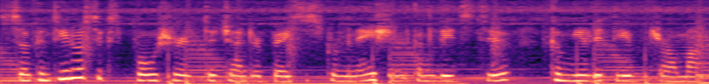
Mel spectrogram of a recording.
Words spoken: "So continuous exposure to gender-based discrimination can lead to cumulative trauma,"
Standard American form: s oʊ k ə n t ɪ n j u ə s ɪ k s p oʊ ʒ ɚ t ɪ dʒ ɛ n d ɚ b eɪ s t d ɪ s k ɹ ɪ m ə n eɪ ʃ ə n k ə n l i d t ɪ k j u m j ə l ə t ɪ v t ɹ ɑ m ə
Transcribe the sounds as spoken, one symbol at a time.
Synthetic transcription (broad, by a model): s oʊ k ə n t ɪ n j u ə s ɪ k s p oʊ ʒ ɚ t ɪ dʒ ɛ n d ɚ b eɪ s d ɪ s k ɹ ɪ m ə n eɪ ʃ ə n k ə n l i d t ɪ k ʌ m j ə n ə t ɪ v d ɹ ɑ m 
